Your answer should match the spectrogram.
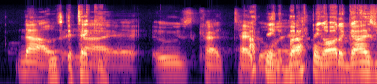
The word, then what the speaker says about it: Uzcategui: Uzcategui? No, Uzcategui.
